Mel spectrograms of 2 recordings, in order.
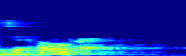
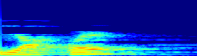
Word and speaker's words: Yahweh: little O-R-D. They took the vowel points for that and put it on the Tetragrammaton and got the pronunciation Jehovah. But archaeological study has demonstrated that it should be Yahweh as its proper pronunciation.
